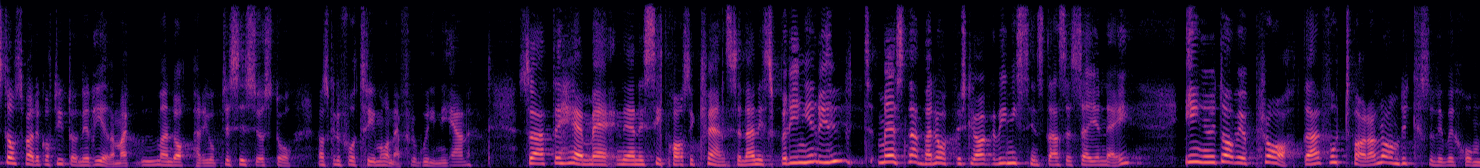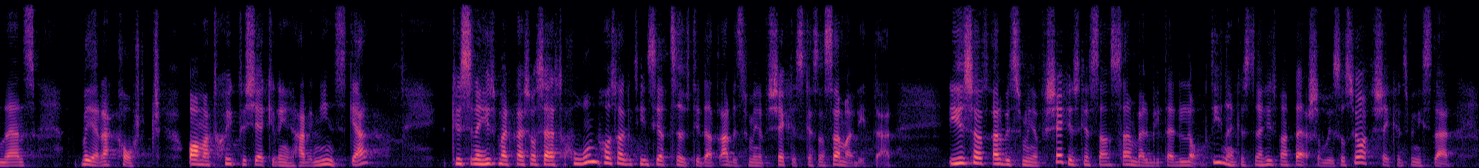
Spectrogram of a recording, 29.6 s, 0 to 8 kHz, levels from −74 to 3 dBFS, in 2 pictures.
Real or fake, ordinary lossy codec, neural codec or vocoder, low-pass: fake; none; codec, 16 kHz, 0.8 kbps, ZipCodec; none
